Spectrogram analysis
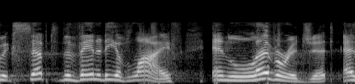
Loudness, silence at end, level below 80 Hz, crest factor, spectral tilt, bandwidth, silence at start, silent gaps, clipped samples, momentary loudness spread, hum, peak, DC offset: -17 LUFS; 0 s; -56 dBFS; 12 dB; -5 dB/octave; 7.6 kHz; 0 s; none; under 0.1%; 9 LU; none; -4 dBFS; under 0.1%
